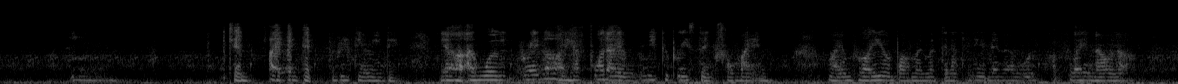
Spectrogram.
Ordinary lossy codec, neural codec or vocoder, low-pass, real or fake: none; codec, 16 kHz, 1.1 kbps, Voila-Tokenizer; none; fake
